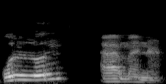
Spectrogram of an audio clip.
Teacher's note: tanwinnya itu bacanya jelas tidak di samarkan. Misalnya kullun bertemu Hamzah kullun amana bukan kullun ditahan enggak ya harus langsung kullun amanah ya.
